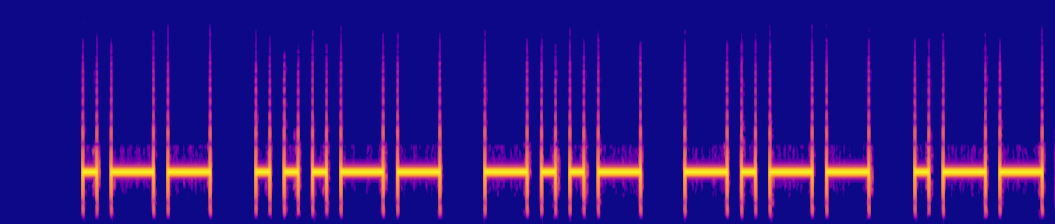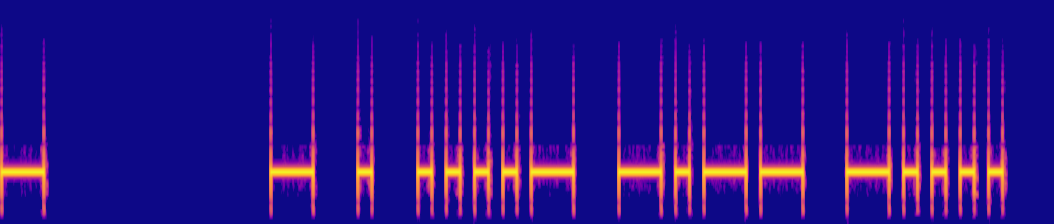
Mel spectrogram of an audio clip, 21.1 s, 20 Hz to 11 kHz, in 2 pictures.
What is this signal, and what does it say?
Morse code, heard as a keyed tone, about 8 wpm, 800 Hz. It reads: W3XYJ TE4Y6
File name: LEZIONI / 9 286 8wpm 3425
